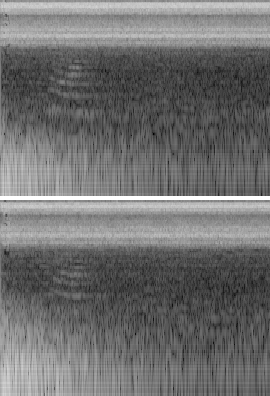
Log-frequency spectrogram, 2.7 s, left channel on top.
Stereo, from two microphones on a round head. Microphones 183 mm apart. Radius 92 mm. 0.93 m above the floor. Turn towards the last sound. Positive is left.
turn(degrees=40)  # may be behind; listen again after turning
